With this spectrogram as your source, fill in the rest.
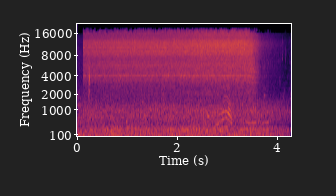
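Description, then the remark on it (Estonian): A modern mist fountain on a town's central square sprays vapor into the air that the wind spreads, with a steady, loud rushing hiss that continues for several seconds and then tapers off, with faint voices in the background. “see udupurskkaev paiskab õhku auru mille tuul laiali viib ja tekitab vaatajates elevust.”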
